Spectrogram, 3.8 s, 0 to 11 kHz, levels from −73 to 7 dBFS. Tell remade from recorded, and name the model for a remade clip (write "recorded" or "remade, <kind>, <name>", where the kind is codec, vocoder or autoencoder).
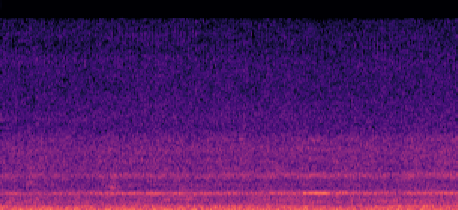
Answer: recorded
